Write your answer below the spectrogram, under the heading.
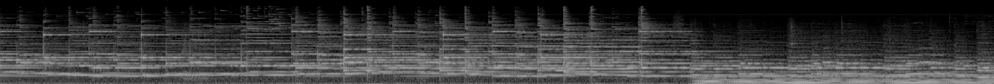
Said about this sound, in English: The bells that rang out with sorrow, and they did, because there is sorrow. Now these bells ring out in joy.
